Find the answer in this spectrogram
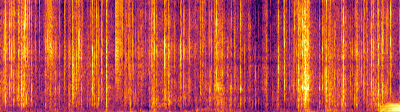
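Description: Foil wrapper of a Topps baseball card pack crinkling as hands twist and work it open: a dense run of irregular crackles.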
